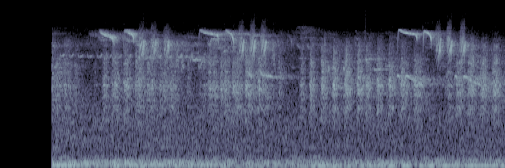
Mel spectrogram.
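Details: Grey heron (Ardea cinerea), begging call: chicks begging for food while being fed.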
